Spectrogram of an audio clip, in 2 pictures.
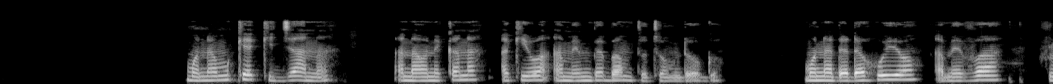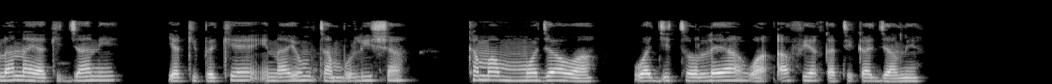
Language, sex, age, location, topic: Swahili, female, 36-49, Nairobi, health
